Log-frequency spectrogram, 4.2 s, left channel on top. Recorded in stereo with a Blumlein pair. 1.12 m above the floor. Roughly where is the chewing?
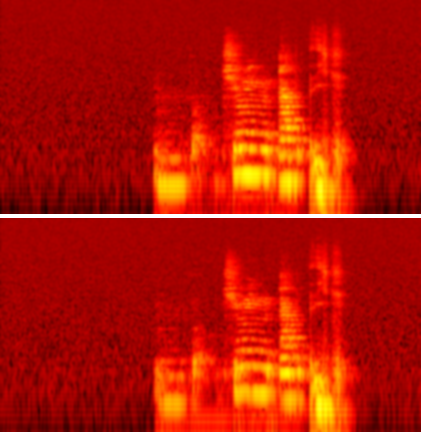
Ahead left.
